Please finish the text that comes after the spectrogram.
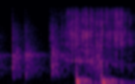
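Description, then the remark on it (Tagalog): A few sharp crackling crunches of a bite into crispy chicharon pork rinds, followed by a denser crunching burst with low thumps, no voices. “Kagat na ng chicharon ni Aling Maria!”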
